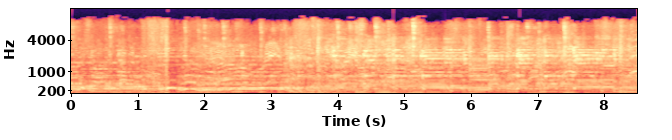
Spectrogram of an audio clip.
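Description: A live country band playing an instrumental passage, with fiddle and electric guitars over the full band.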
